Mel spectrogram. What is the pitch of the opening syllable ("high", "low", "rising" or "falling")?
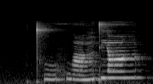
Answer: rising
